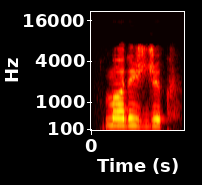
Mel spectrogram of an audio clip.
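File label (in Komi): "мӧдысьджык", Komi, female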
